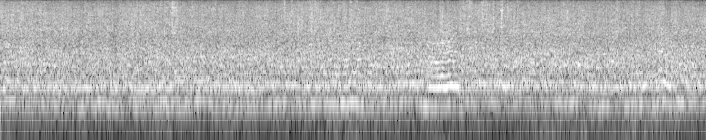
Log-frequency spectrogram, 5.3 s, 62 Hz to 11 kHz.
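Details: Crowds of bees making a large orientation flight on a sunny March 2024 day after cold weather; steady, dense humming with a brief louder buzz as one bee passes near, around three seconds in.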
